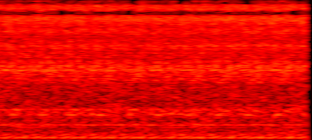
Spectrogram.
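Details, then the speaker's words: So that's it. Just wanted to say it's running. "So that's it. Just wanted to say it's running."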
